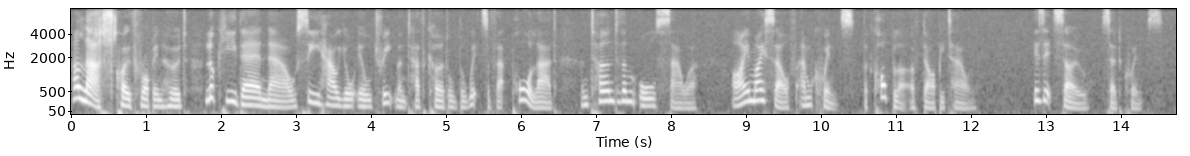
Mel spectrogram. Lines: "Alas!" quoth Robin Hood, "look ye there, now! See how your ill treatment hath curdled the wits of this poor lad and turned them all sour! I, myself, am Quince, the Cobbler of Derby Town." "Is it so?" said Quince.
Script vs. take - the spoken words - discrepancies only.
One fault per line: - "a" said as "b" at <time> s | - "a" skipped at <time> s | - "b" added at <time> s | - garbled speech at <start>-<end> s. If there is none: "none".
- "this" said as "that" at 5.7 s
